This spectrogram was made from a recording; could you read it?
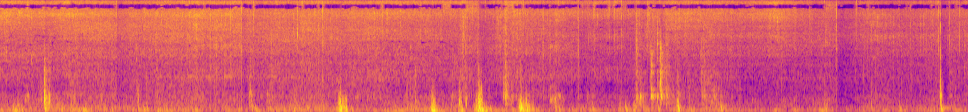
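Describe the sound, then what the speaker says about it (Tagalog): Barbecue sizzles on a grill with a dense, steady crackle of frying and scattered sharp pops and spits, close and continuous throughout with no voices. "So habang naghihintay tayo maihaw, malapit na rin maluto to mga pare Koy."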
